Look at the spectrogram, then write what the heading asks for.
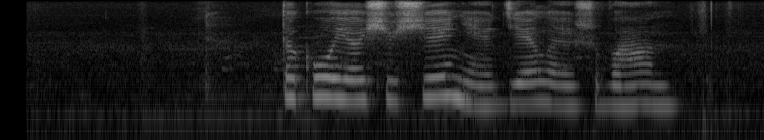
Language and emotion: Russian, sad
